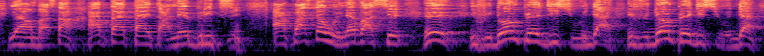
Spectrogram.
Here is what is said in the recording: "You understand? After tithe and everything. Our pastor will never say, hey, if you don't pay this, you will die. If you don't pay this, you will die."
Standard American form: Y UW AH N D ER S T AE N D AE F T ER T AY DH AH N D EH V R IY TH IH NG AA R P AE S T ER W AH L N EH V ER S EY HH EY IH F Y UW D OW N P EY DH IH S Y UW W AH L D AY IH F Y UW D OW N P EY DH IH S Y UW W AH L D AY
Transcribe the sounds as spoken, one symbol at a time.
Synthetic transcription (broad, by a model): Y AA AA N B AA S T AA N AA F T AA T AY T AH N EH B R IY T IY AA P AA S T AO W AH L N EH V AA S EY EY IH F Y UW D OW N P EY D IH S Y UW W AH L D AY IH F Y UW D OW N P EY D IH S Y UW W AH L D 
